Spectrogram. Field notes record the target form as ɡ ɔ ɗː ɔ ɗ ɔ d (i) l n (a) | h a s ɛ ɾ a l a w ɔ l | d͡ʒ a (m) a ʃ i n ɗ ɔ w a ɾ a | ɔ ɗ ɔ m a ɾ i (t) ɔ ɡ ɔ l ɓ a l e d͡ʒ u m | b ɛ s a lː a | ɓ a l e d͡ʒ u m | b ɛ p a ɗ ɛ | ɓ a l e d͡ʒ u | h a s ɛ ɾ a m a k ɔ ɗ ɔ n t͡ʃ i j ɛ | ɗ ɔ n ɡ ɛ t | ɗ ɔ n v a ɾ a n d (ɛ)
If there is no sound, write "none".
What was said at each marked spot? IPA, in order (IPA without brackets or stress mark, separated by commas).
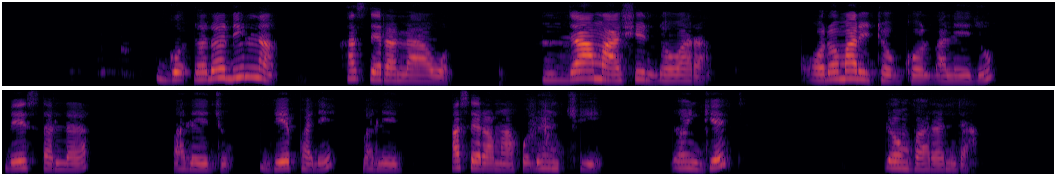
i, a, m, t, a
